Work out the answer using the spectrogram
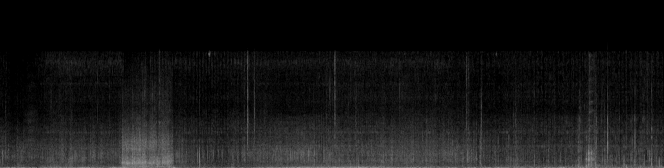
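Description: A mountain bike rolling fast over a rocky dirt trail: tyres crunching on gravel, the bike rattling over stones and wind buffeting the action camera's microphone. A louder rush of noise comes about two and a half seconds in, with a shorter one near the end.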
